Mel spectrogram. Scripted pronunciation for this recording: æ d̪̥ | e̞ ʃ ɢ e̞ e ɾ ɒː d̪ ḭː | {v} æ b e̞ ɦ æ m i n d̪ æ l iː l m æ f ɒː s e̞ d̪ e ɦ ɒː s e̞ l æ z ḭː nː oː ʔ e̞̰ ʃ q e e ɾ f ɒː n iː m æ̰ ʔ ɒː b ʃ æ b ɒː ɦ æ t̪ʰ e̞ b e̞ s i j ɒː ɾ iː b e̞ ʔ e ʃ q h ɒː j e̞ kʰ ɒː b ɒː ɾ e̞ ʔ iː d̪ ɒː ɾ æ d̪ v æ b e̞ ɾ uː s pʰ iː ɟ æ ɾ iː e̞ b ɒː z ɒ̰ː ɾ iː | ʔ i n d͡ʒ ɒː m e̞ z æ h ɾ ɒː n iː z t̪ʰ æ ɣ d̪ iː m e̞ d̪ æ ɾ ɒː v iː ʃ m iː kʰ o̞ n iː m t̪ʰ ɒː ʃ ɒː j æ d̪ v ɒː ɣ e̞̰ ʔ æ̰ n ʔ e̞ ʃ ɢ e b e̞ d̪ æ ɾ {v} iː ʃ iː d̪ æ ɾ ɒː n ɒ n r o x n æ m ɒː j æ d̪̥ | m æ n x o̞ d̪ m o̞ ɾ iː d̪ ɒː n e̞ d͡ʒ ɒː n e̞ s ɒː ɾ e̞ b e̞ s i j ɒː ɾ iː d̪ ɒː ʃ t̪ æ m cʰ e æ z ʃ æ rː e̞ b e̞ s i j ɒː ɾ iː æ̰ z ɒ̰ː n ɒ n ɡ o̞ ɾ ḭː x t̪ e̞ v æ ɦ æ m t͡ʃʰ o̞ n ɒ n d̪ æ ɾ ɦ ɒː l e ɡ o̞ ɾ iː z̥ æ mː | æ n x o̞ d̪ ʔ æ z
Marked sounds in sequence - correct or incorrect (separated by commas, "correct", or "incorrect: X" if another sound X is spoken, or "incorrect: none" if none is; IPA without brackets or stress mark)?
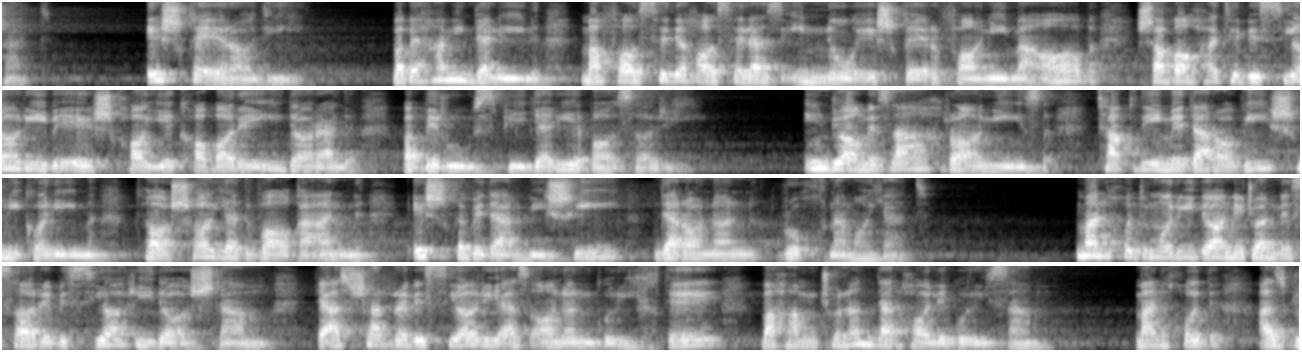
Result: correct, correct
